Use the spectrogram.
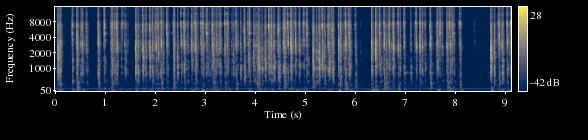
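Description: Fingertips type fast on a mechanical keyboard with clicky green switches and PBT plastic keycaps, producing a dense stream of sharp, bright clicks with brief pauses. A low steady hum sits underneath the keystrokes.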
